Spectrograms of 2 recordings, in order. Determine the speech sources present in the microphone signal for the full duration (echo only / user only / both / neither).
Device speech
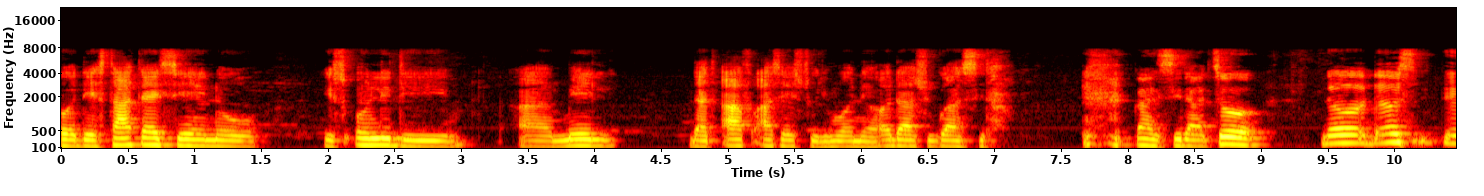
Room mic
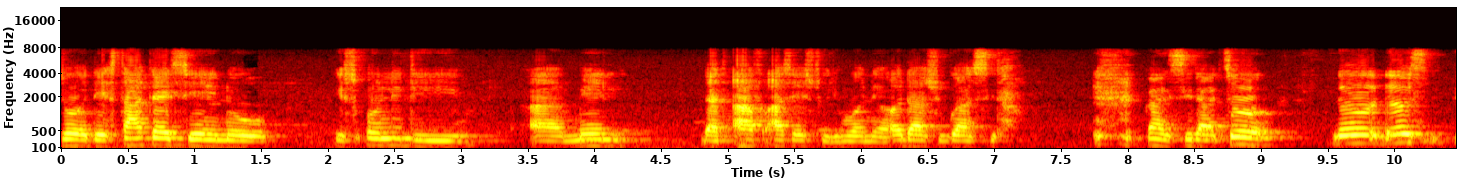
echo only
